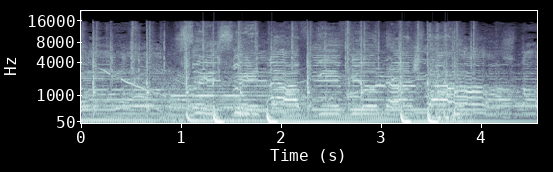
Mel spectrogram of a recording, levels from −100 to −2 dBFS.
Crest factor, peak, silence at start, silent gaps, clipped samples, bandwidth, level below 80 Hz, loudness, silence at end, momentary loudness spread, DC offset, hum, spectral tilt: 10 dB; 0 dBFS; 0 s; none; under 0.1%; 16.5 kHz; -18 dBFS; -11 LUFS; 0 s; 6 LU; under 0.1%; none; -4.5 dB/octave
